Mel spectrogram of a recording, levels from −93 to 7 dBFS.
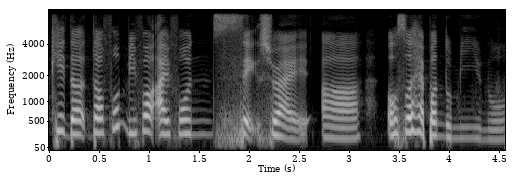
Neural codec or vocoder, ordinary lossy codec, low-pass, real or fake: none; none; 7.2 kHz; real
